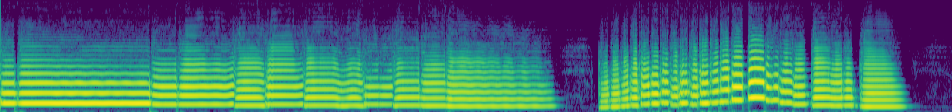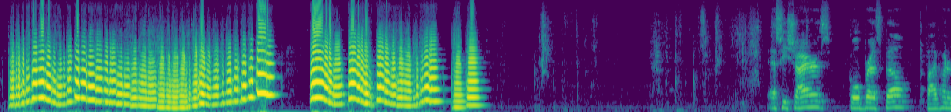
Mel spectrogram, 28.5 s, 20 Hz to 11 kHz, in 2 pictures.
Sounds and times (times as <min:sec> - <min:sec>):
Trombone: 0:00.0 - 0:08.4, 0:09.0 - 0:13.7, 0:14.4 - 0:21.7.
